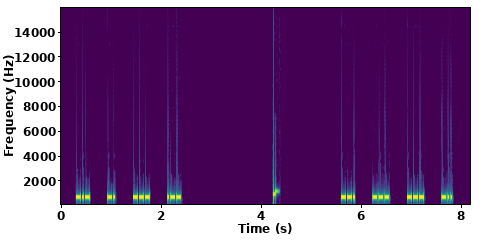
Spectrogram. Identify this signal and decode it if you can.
Morse code, heard as a keyed tone, about 40 wpm, spaced as for 19 wpm, 690 Hz. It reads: KNOW GOOD
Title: 4x Character Spacing - Top 200 Words - 40wpm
